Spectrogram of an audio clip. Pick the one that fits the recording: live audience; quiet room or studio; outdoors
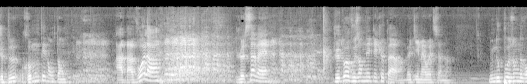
live audience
